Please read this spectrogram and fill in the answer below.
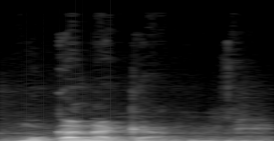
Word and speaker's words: Mukanaka: So it's pronounced Mukanaka. And really the hardest part is just going slow in the places where you should go slow, the syllables and whatnot, because, most would rather just go straight, Mukanaka, and I always have to tell them, no, slow down.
